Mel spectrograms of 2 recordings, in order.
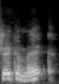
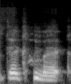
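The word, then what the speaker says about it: Gigamech: that's very different because um this company is pronounced jigamik but a lot of people mispronounce it as gigamic okay what a coincidence that is really fascinating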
